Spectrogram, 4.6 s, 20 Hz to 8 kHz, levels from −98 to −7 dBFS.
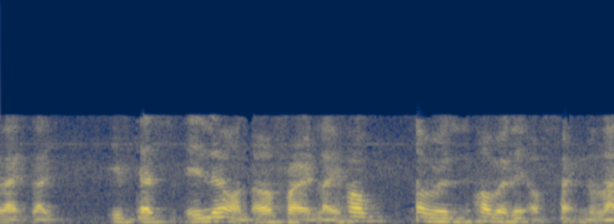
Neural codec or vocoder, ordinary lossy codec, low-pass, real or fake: none; AAC, 16 kbps; 7.2 kHz; real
